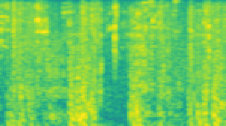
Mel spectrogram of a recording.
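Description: Horse hooves clip-clop in the video game Red Dead Redemption, a quick, uneven run of close hoofbeats at a trotting pace, clear and fairly loud, with no talking.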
